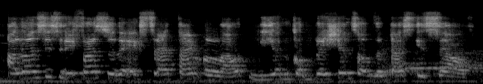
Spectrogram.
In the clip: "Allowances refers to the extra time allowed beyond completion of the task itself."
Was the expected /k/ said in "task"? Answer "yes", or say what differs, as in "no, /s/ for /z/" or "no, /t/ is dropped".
no, /k/ is dropped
